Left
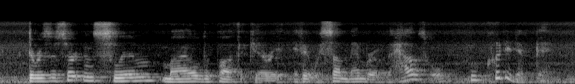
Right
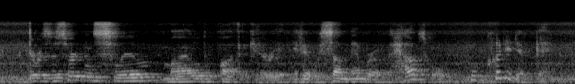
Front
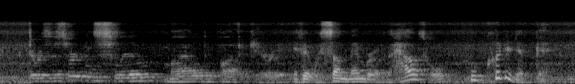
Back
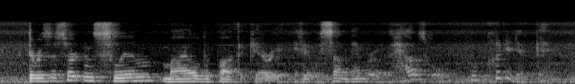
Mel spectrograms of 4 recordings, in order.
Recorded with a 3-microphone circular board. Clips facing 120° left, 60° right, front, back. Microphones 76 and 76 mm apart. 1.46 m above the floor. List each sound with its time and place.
0.3 s a man speaking: 155° left, 0.8 m
2.9 s a man speaking: 50° left, 1.1 m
